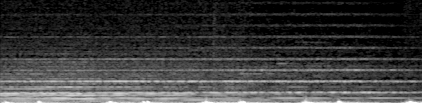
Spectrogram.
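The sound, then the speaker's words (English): A slow, deep heartbeat pulses in steady lub-dub pairs, about one beat per second, layered over a sustained synthetic hum of held tones, a heartbeat-style sonic logo for a car brand. “Full marks, of course, if you did recognise all those variations on the old heartbeat cliche, all of them from the last six years.”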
